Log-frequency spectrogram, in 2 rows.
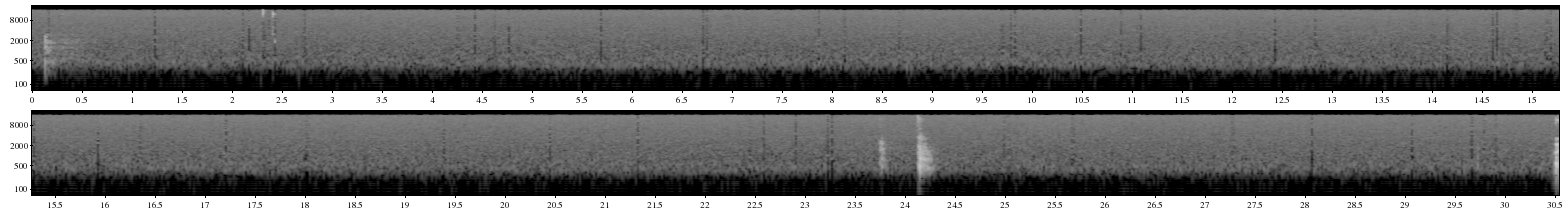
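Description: Near silence: a faint steady hiss of room tone, broken by a few brief clicks, a double click about two seconds in and a louder pair about 24 seconds in.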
